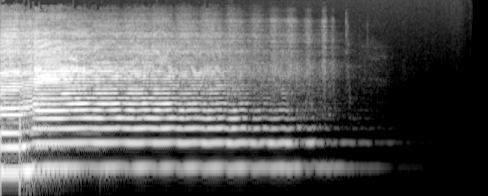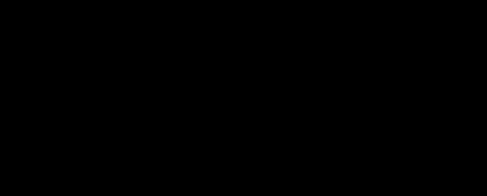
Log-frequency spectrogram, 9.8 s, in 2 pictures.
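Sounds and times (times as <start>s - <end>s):
heartfelt street tenor saxophone playing: 0.0s - 3.4s.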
